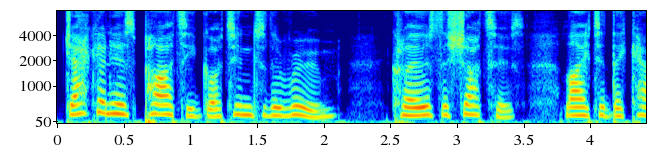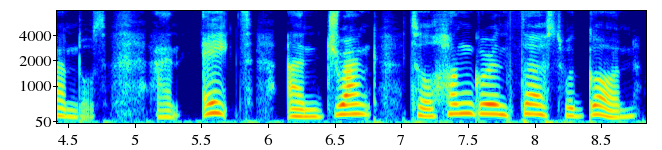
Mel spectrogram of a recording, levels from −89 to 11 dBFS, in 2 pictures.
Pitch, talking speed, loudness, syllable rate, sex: 215 Hz, 165 wpm, -19 LUFS, 4.7 syllables/s, female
